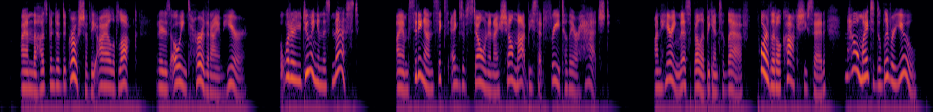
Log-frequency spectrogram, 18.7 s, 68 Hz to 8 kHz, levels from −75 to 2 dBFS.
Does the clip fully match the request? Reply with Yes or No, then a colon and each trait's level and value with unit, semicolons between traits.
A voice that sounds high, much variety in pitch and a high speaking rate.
Yes: high, 210 Hz; wide, 5.8 semitones; fast, 220 wpm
